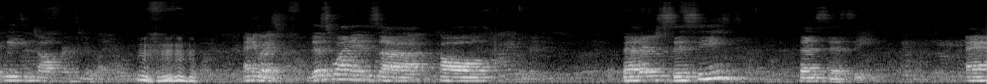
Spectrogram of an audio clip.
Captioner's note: person holding camera chuckles in understanding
